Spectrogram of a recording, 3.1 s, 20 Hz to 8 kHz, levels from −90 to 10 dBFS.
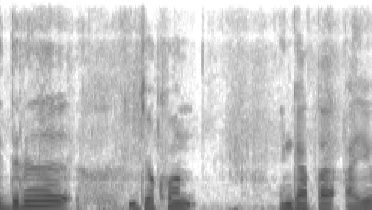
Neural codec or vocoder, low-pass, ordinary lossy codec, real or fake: none; none; none; real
